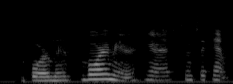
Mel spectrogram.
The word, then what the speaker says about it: Vormir: You know, Black Widow, and well, like wow, once it was her and Hawkeye going to Valmir, if I said that right. Boromir. Vormir, yeah, since I can't pronounce stuff.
